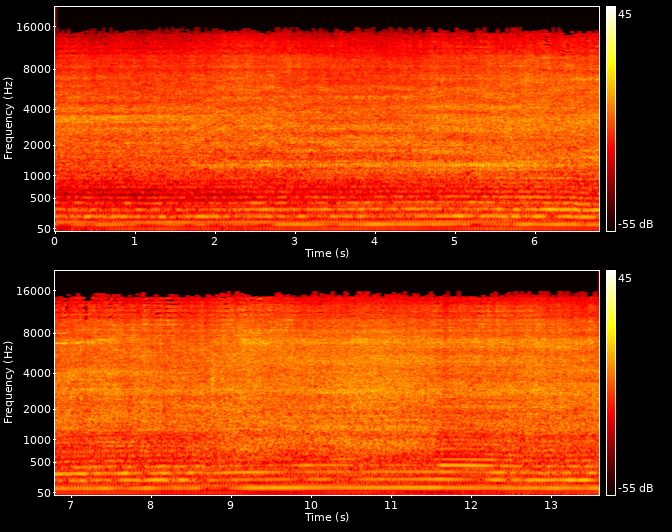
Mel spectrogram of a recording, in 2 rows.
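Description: Petrol engine of a Toro Commercial 21-inch walk-behind mower running steadily, its pitch shifting slightly a few times.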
